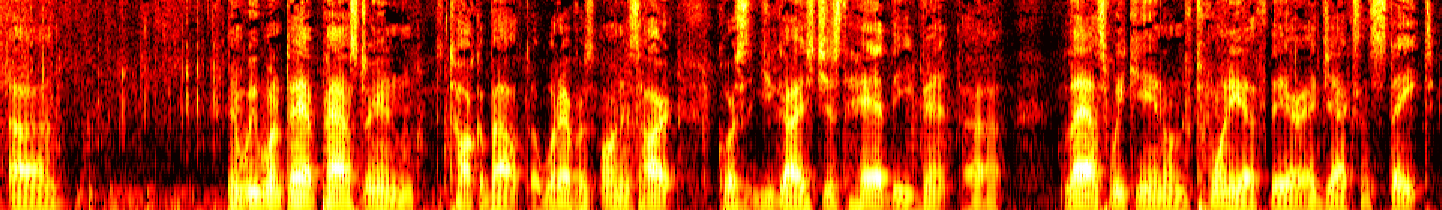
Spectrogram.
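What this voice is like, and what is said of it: Slightly hoarse voice. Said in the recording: “I am a little hoarse today”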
